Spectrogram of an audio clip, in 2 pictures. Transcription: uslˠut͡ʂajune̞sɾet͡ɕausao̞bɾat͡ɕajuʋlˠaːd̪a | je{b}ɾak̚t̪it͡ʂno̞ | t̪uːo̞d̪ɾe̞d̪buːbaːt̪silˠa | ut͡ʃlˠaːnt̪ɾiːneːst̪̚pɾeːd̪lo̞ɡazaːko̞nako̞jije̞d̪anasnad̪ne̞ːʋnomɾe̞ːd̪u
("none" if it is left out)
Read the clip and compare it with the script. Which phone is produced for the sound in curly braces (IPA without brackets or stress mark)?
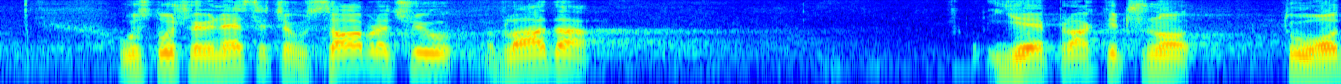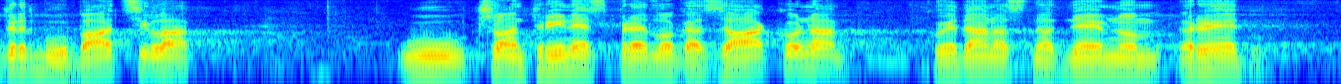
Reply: p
